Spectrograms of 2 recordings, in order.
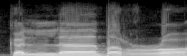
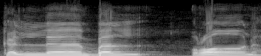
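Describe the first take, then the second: First: The l blends straight into the r, no stop. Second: A brief stop without breath comes after bal. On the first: "Sepatutnya dia jadi idgham kalau biasa" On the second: "Tapi dia suruh baca lagu tu"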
